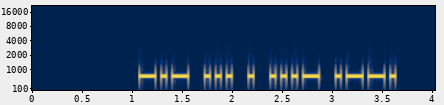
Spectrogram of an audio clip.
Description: Morse code, heard as a keyed tone, about 23 wpm, 700 Hz. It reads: KSEVP
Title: Code Groups - 5 Letter:Numbers - 22wpm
